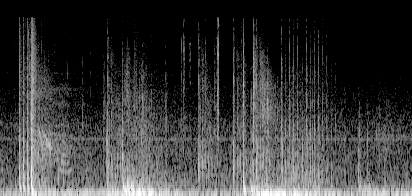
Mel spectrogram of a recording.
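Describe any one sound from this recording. Gunshots crack and echo in short bursts.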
